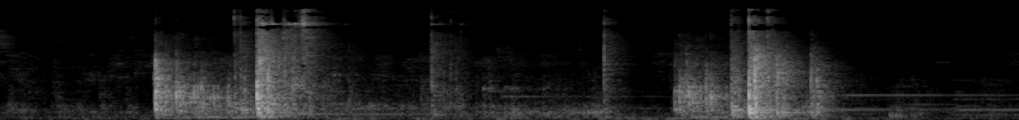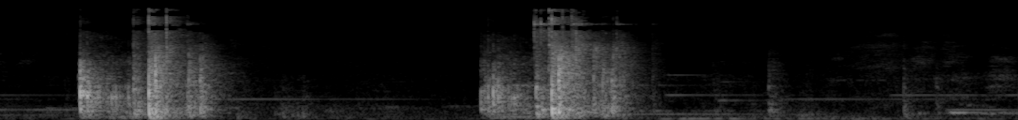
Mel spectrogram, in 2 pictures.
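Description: Marbles rolled down a homemade wooden mini bowling lane, four times about three seconds apart: each time a short rolling rumble ends in a sharp clatter as the marble knocks into the small pins.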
